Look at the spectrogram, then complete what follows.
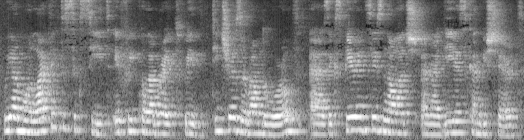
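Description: A woman from Portugal, a maths teacher, reading a scripted presentation in a measured, deliberate way. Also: lowish voice, slight background noise. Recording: very echoey room, distant mic, faint ambience.

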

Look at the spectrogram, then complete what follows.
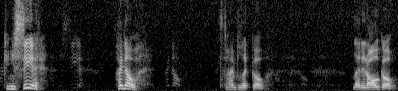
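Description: An actor playing a dying father who speaks hushed, halting, awed last words to his family in an audio drama. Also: sits high, expressive, exaggerated voice, poor audio.

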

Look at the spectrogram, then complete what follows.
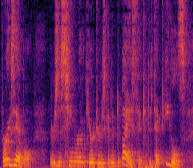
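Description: Young man, mellow timbre, opinionated reviewer, casual countdown delivery, echoey home recording. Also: high-pitched, animated, fast. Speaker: movie reviewer. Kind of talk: casual scripted video review, countdown list. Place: small indoor bedroom with posters.

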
